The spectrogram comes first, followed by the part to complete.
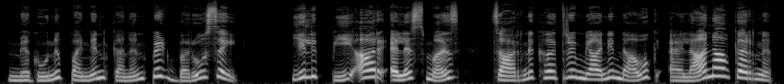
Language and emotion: Kashmiri, surprised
